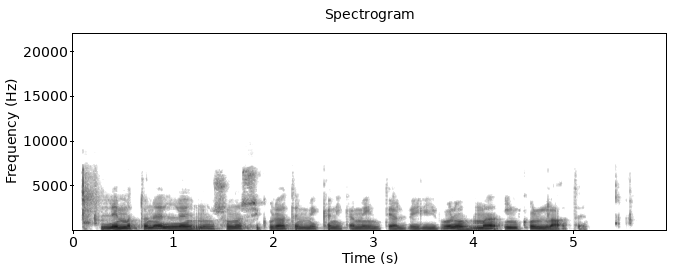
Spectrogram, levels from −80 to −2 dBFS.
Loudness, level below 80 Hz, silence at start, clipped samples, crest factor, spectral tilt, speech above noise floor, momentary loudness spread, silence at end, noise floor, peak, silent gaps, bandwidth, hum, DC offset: -20 LUFS; -68 dBFS; 0.1 s; under 0.1%; 18 dB; -7 dB/octave; 27 dB; 8 LU; 0.8 s; -46 dBFS; -2 dBFS; none; 7.4 kHz; none; under 0.1%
